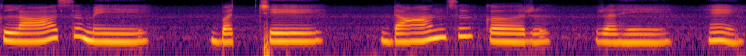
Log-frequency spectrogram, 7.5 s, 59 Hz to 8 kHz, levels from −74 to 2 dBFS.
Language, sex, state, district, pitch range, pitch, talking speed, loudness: Hindi, female, Madhya Pradesh, Dhar, 215-240 Hz, 220 Hz, 55 wpm, -16 LUFS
